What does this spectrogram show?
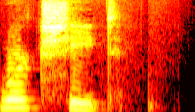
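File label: "worksheet", English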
